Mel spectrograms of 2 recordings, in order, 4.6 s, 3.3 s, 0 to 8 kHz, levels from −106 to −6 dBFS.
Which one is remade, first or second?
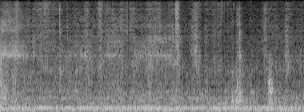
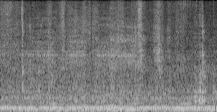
first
